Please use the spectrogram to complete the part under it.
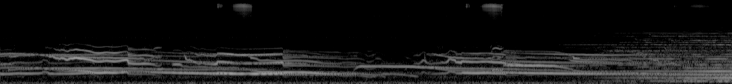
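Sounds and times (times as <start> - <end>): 
several wolves howling in chorus: 0.0 - 7.2.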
